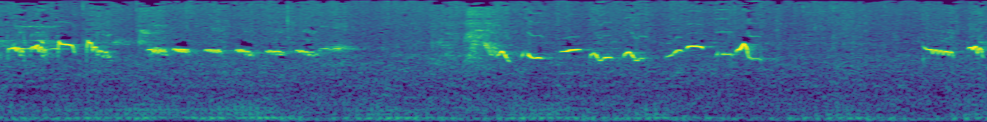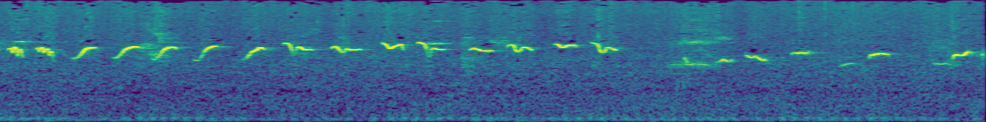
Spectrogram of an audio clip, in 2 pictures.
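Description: Javan grey-throated white-eye giving bright, high twittering phrases of quick chirps and slurred notes, several bursts over ten seconds, over a low steady hum.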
